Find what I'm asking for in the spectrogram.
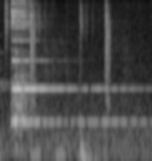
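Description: glasses clinking

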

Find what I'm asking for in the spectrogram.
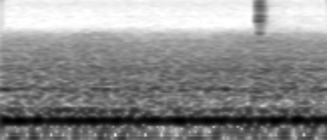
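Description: car interior noise

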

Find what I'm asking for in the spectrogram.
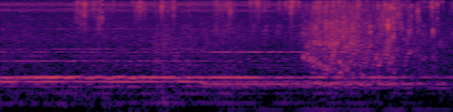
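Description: urinating

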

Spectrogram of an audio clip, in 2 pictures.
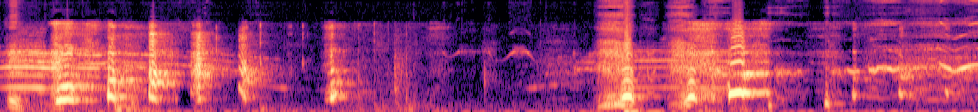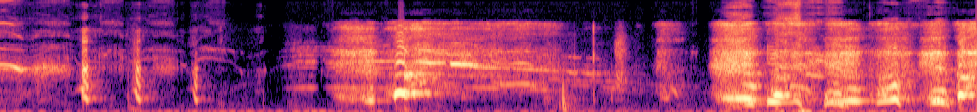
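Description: cat meowing

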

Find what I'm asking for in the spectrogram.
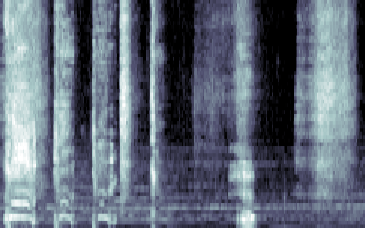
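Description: coughing and throat clearing

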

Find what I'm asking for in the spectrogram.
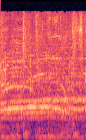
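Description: audience applause and cheering

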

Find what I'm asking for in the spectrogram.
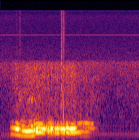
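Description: man snoring

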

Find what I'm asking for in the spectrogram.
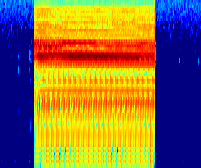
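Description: game show wrong-answer buzzer

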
